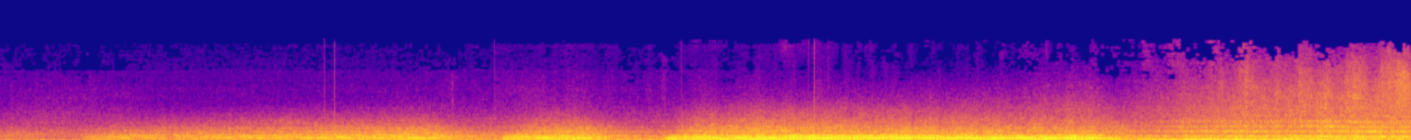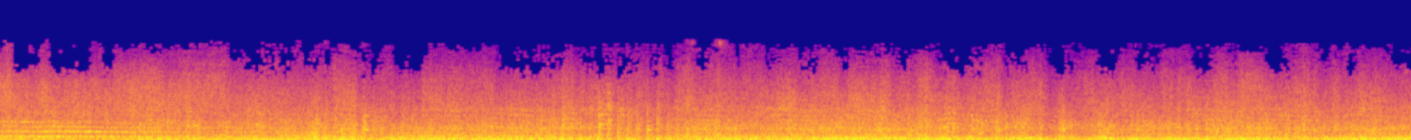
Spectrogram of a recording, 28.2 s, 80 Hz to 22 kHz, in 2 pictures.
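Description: Canadian Pacific freight locomotive blowing its multi-note horn in the grade-crossing pattern: the tail of a long blast, then long, short, long, ending about eleven seconds in as the locomotive passes with a brief heavy rumble. The freight cars then roll by at about 60 mph with steady rail noise and the clickety-clack of wheels over rail joints.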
